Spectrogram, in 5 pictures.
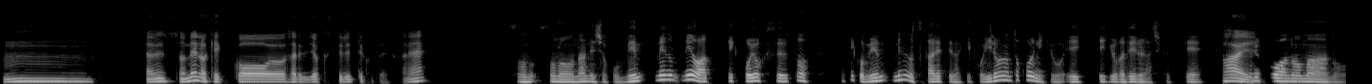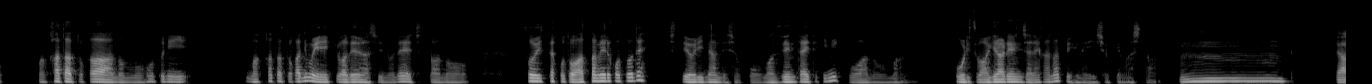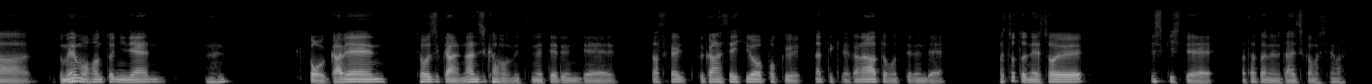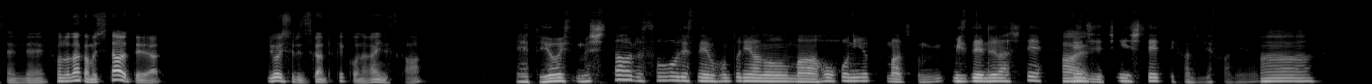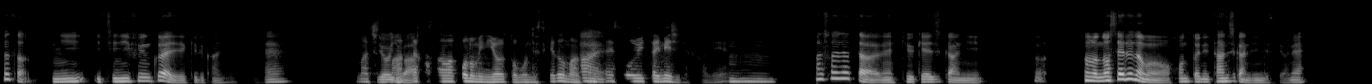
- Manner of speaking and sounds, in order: chuckle
- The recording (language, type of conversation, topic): Japanese, advice, 短い休憩で集中力と生産性を高めるにはどうすればよいですか？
